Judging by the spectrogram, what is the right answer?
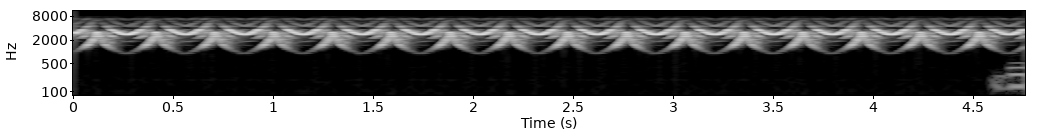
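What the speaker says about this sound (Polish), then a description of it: "syrena dostaje informacje, wyje" A Tuya Smart SR5 home alarm siren wails electronically in rapid, continuous up-and-down sweeps, loud and steady, repeating without pause.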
